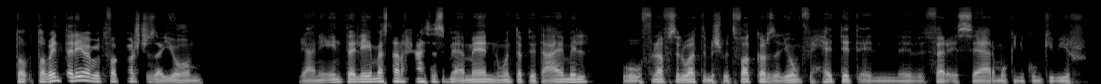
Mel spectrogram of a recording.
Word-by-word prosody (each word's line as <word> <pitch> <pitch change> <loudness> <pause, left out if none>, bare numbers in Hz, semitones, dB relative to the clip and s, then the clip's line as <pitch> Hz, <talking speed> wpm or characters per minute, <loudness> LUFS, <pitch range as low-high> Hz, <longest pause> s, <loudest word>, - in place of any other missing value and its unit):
طب - - +2
طب 125 +1 +1
أنتَ 170 +2 +4
ليه 180 +1 +7
ما 140 - +2
بتفكرش 130 -2 -3
زيهم؟ 95 -4 -1 0.9
يعني 95 +3 -3
أنتَ 115 +2 -1
ليه 125 +2 +5
مثلًا 135 0 +3
حاسس 125 0 -1
بأمان 105 0 +2
وأنتَ 105 +2 -1
بتتعامل، 110 +5 0 0.3
وفي 90 +5 -3
نفس 110 0 +2
الوقت 105 0 +2
مش 95 +2 -1
بتفكر 110 +5 +1
زيهم 95 +3 0
في - - -10
حتة 105 -6 -2
إن 80 +1 -7
فرْق 100 0 -1
السعر 95 +2 0
ممكن 90 -1 -6
يكون 85 +1 -7
كبير؟ 80 +1 -5
105 Hz, 160 wpm, -25 LUFS, 90-115 Hz, 0.9 s, ليه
